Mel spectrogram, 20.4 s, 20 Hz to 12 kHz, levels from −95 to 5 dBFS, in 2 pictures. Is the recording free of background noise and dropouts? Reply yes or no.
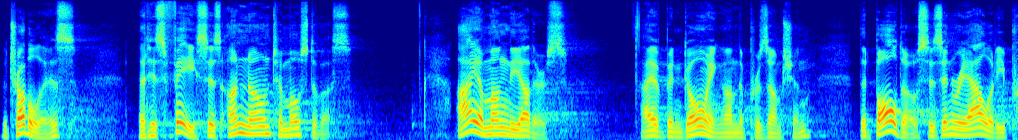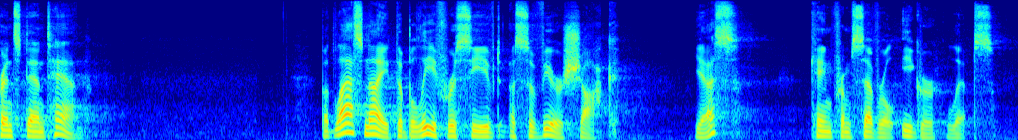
yes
